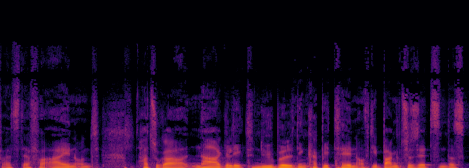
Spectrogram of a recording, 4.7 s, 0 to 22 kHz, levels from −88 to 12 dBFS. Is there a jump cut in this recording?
no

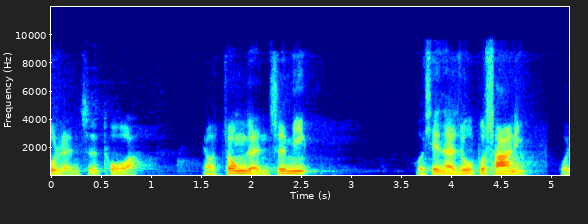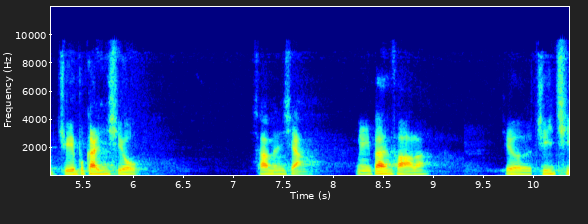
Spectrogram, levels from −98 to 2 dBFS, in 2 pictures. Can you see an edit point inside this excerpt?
no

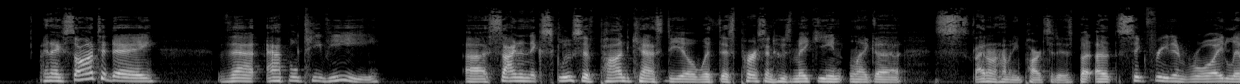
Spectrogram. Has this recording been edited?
no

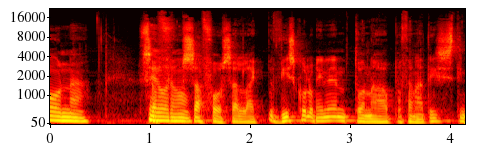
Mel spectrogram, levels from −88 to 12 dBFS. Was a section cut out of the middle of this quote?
yes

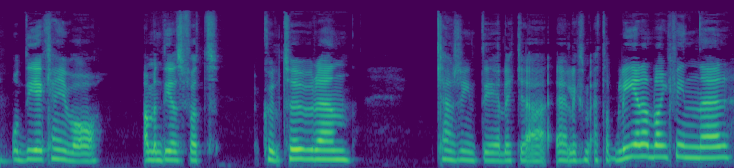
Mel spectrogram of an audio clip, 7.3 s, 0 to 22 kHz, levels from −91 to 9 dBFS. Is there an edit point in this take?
no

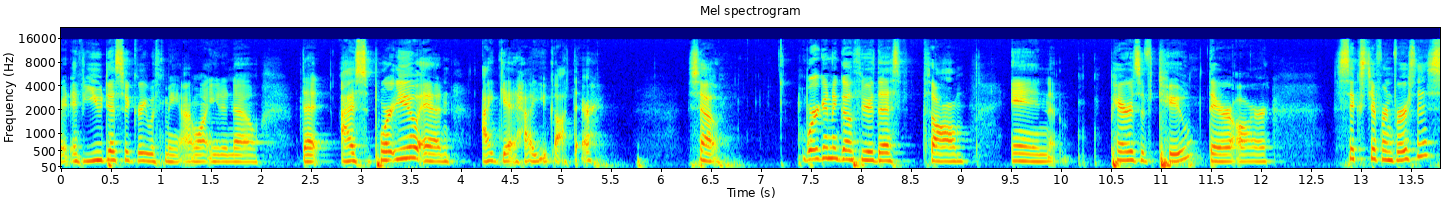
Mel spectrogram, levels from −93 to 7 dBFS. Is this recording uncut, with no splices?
yes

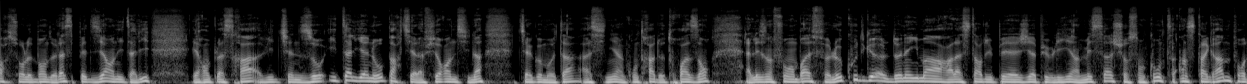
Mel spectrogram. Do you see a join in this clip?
no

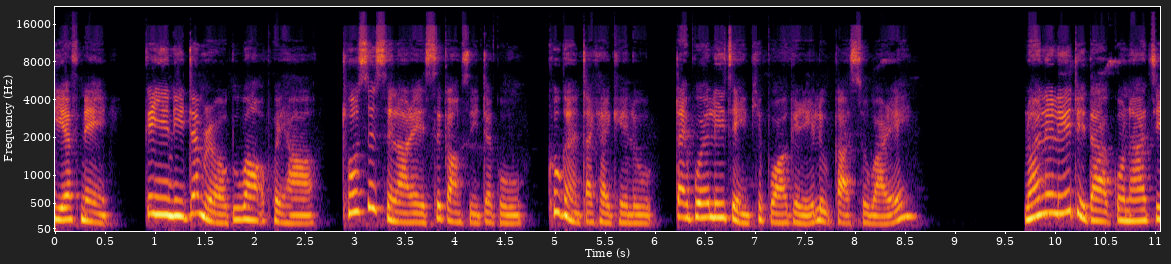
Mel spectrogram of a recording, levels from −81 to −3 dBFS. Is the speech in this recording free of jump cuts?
no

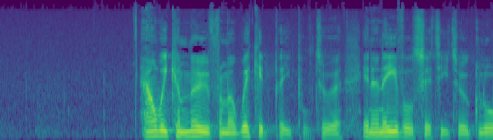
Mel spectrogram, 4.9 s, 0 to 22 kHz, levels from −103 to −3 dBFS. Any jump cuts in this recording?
no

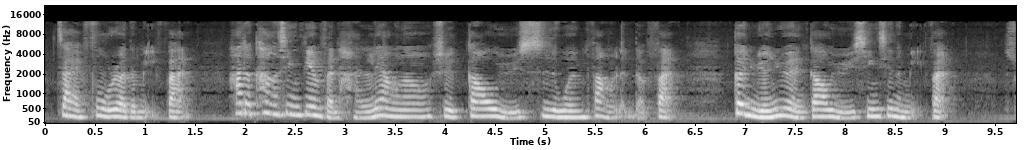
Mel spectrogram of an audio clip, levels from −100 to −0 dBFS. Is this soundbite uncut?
yes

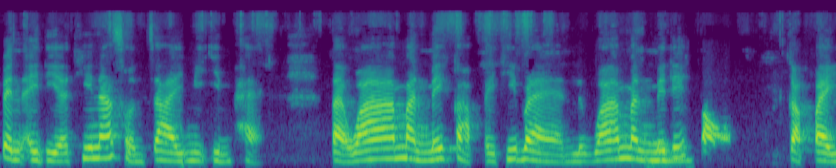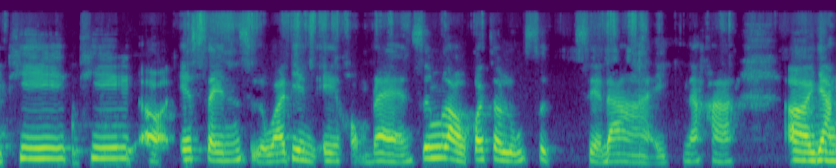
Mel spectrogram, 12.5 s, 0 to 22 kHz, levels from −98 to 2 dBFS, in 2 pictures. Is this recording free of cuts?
yes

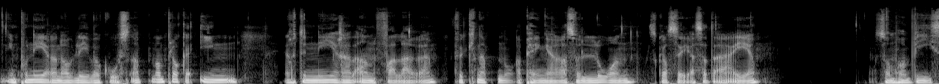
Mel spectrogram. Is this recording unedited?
no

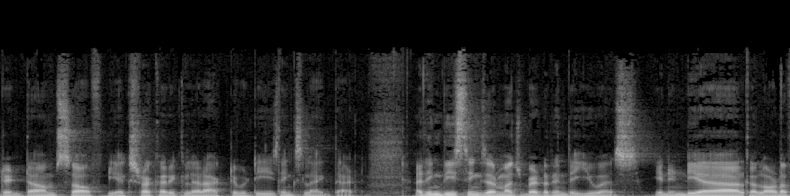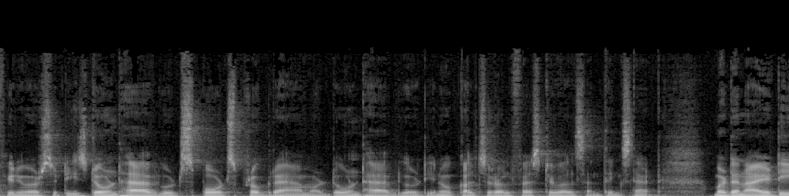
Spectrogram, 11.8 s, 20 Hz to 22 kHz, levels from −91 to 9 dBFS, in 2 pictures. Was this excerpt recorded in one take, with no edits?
no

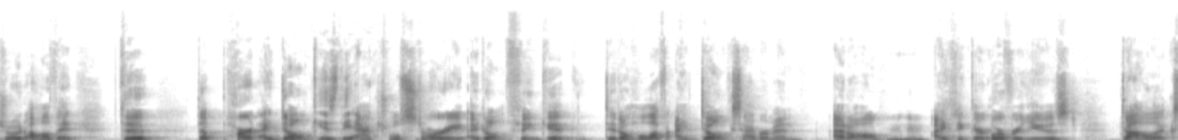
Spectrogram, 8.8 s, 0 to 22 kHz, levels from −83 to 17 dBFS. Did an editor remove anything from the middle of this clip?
yes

